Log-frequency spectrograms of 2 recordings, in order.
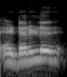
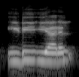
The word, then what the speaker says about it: Ederle: The lady is pronounced by Ederl, Ederl.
